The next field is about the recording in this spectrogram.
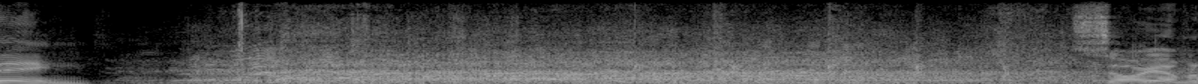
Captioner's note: laughter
